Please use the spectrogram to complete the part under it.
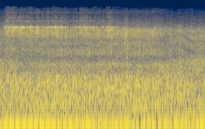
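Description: A fishing reel whirs softly as it is cranked.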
